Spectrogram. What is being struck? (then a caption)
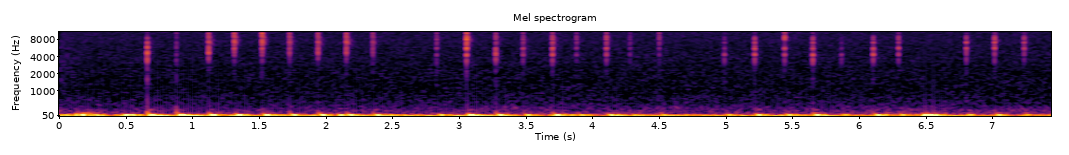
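Quartz crystal pendant. Long dark-painted nails tap and click along a small, solid clear quartz point pendant set with a row of colored chakra stones, hanging on a chain and held in one hand. A quiet, steady stream of quick, bright, dry ticks rings only briefly over a low, soft rumble.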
